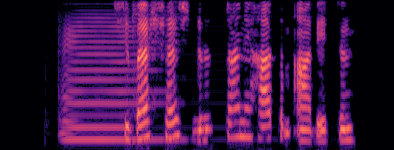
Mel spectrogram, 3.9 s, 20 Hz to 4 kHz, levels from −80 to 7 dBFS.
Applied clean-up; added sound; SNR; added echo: classical method spectral subtraction.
